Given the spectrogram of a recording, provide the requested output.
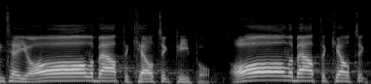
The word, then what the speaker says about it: Celtic: So the first thing that I want to say to you today is that it's pronounced Celtic, not like the Boston Celtics, which, by the way, are ranked sixth in the Eastern Conference, which is better than the Nuggets this year.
